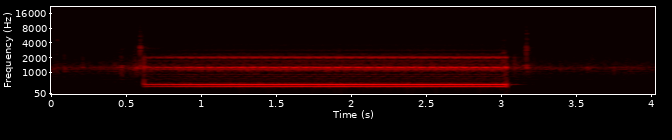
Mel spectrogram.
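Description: Steady telephone dial tone, the two-note hum of a phone line, lasting about two and a half seconds before cutting off abruptly. It comes from the Freedom Alert base station during its system check, a sign that the line is connected and live.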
